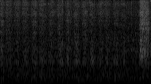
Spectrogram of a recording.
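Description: Prismacolor coloured pencil shading back and forth over a colour patch on Bristol paper: a faint, fast, even scratching of pencil lead on paper. A darker shade is being layered over the first colour, with moderate pressure, to blend the two.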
